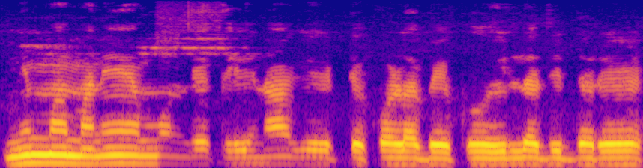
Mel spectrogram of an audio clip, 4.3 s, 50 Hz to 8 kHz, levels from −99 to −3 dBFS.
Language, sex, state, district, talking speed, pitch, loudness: Kannada, male, Karnataka, Dharwad, 100 wpm, 135 Hz, -13 LUFS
